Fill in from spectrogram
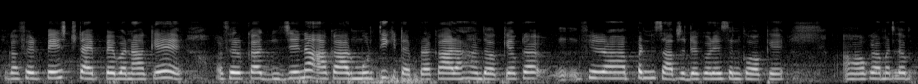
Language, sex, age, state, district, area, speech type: Maithili, female, 30-45, Bihar, Madhubani, rural, spontaneous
